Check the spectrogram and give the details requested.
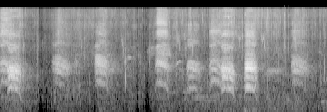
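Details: Repeated harsh caws from crows that are fighting and feeding, about eight rough calls spaced roughly a second apart, some louder and closer than others.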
